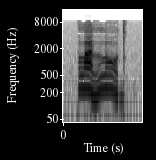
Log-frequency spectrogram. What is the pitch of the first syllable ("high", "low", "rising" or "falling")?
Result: falling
